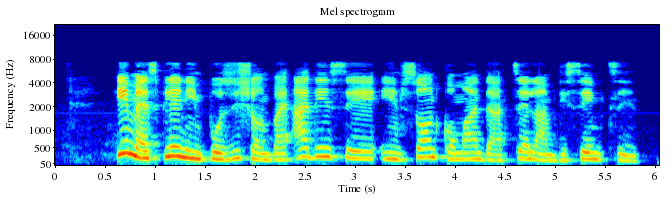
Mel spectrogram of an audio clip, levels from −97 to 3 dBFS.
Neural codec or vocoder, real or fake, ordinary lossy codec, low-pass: none; real; AAC, 48 kbps; 7.2 kHz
